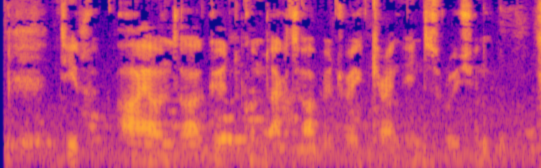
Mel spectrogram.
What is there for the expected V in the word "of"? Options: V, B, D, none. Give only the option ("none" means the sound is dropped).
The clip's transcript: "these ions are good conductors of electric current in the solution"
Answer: B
